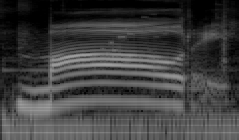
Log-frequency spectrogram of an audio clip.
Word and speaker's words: Māori: It's got a macron on the A, so it's Māori.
